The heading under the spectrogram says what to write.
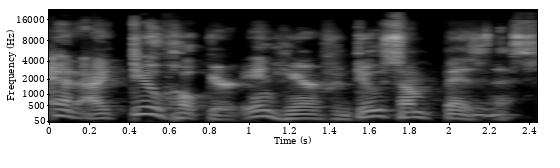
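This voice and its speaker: In a very clean recording with a silent background, a man puts on a character voice, pitched fairly high with very wide swings, at a fairly quick pace. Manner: silly, salesy.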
